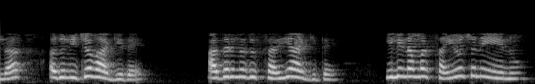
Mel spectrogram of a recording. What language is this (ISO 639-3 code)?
kan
